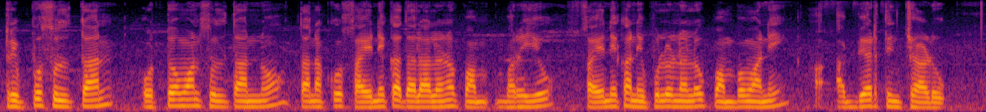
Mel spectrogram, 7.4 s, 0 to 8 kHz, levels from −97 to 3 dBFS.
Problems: none marked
